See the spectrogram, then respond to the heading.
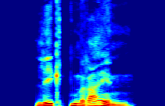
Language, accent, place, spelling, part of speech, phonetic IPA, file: German, Germany, Berlin, legten rein, verb, [ˌleːktn̩ ˈʁaɪ̯n], De-legten rein.ogg
- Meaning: inflection of reinlegen: 1. first/third-person plural preterite 2. first/third-person plural subjunctive II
